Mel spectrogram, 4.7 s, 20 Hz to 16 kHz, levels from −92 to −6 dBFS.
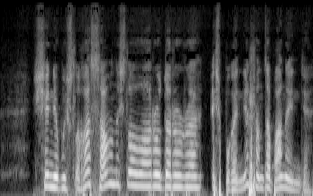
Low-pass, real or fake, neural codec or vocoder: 14.4 kHz; real; none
